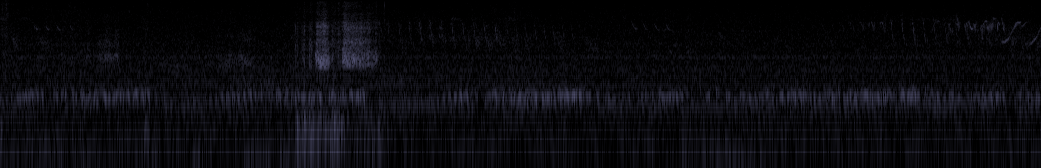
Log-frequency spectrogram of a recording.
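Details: Lekking black grouse displaying on the Sallandse Heuvelrug heathland in the Netherlands, a population supplemented with birds from Sweden; a continuous bubbling, cooing chorus rolls on steadily, with a louder hissing burst near the middle and faint higher bird notes.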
